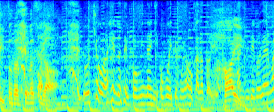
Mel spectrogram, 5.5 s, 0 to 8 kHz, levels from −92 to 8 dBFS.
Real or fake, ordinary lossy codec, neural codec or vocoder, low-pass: real; none; none; none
